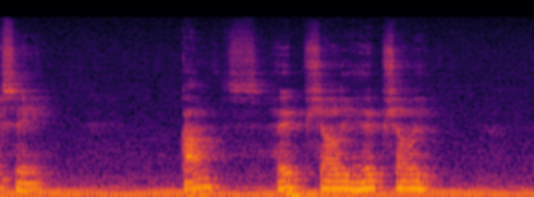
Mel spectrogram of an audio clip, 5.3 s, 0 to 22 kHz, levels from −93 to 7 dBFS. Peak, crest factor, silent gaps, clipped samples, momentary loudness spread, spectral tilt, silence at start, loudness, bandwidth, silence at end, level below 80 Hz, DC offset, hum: -4 dBFS; 18 dB; none; under 0.1%; 15 LU; -6.5 dB/octave; 0 s; -23 LUFS; 12.5 kHz; 0 s; -28 dBFS; under 0.1%; none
